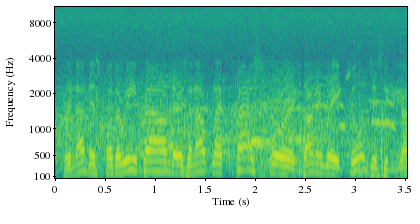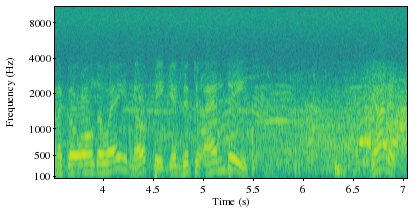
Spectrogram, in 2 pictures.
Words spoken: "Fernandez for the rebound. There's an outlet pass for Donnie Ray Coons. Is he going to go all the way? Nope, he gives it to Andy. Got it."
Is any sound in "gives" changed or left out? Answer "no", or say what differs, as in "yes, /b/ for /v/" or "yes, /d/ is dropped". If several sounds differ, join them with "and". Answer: no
